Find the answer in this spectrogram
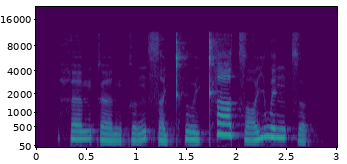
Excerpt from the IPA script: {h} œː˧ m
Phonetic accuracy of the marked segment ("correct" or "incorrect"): correct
